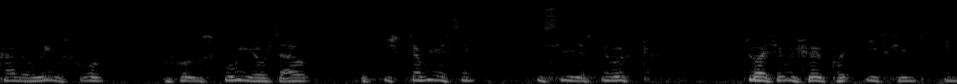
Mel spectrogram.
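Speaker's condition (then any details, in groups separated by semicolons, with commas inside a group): Cerebral palsy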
